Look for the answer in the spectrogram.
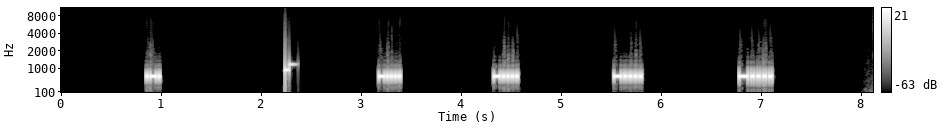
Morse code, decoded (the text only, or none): R 6666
